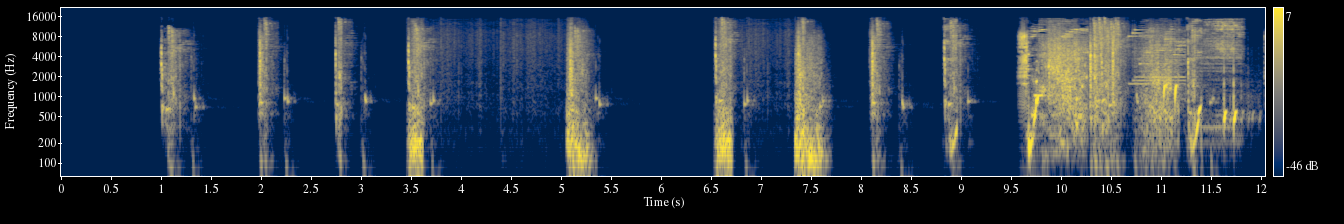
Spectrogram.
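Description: Game blocks pop and crash in short bursts.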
